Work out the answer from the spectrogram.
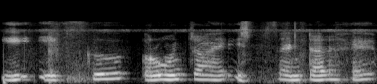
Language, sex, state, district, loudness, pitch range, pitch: Hindi, female, Haryana, Charkhi Dadri, -17 LUFS, 205-230 Hz, 215 Hz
